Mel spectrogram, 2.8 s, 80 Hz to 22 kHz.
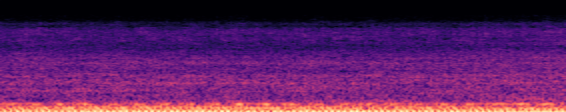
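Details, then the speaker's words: Honda K20 engine swapped into an MR2, just after its first-ever start in the garage: even, steady low rumble with smooth firing rhythm, quiet, no knocks or ticks; normal idle. "All right, so we are started. It does start. It sounds good. Yeah, this thing sounds really good."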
